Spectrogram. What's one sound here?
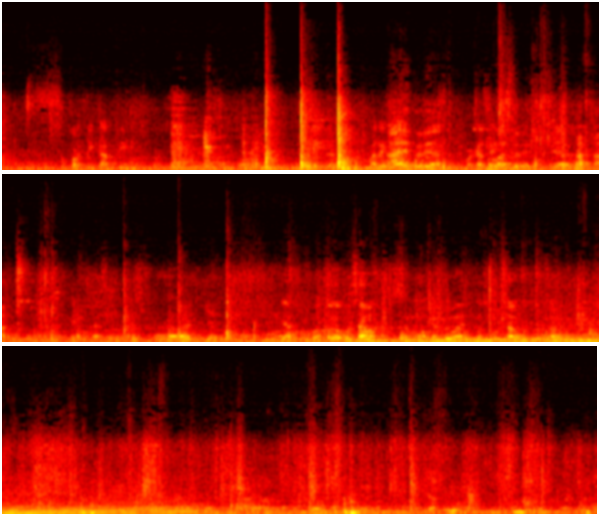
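Several adult men and women chat and murmur close by.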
